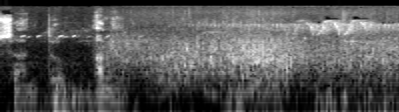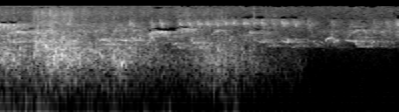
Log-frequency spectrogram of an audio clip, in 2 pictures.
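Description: Small waves wash onto a shore.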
